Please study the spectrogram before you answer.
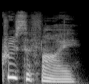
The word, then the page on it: crucify: British English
